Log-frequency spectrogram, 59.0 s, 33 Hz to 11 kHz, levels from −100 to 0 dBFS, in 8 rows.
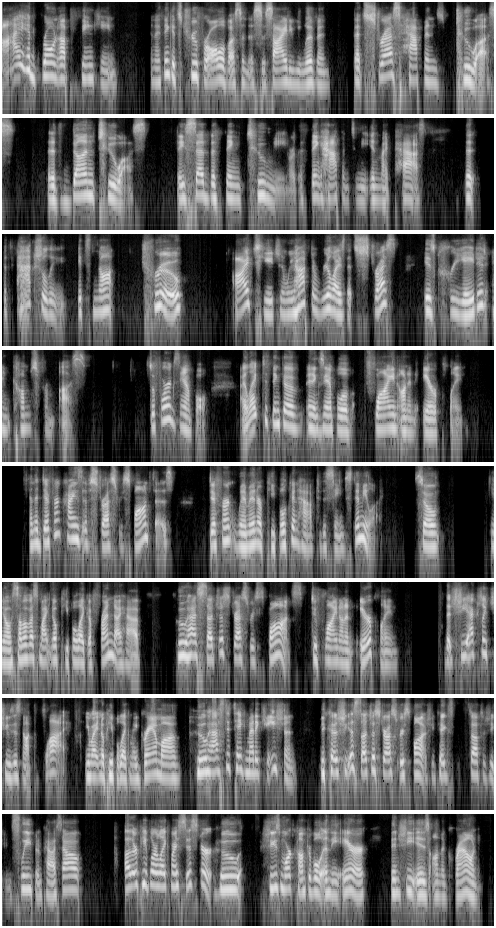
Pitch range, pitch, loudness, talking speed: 170-225 Hz, 195 Hz, -18 LUFS, 180 wpm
